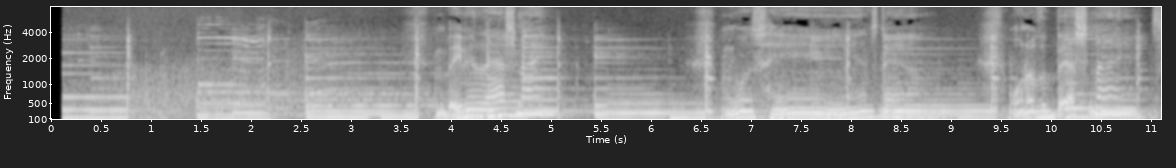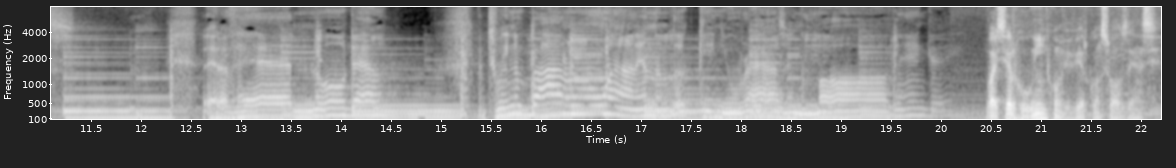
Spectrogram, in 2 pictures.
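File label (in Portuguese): despedida para quem vai masculino, telemensagem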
